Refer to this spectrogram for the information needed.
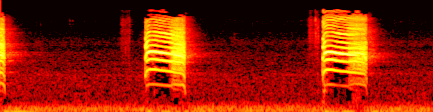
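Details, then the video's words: Blue jay screaming in front of the camera before snatching peanuts: harsh, buzzy shrieks about a third of a second long, spaced over a second apart, with faint low rumble beneath. "Blue Jay Shrieking"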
